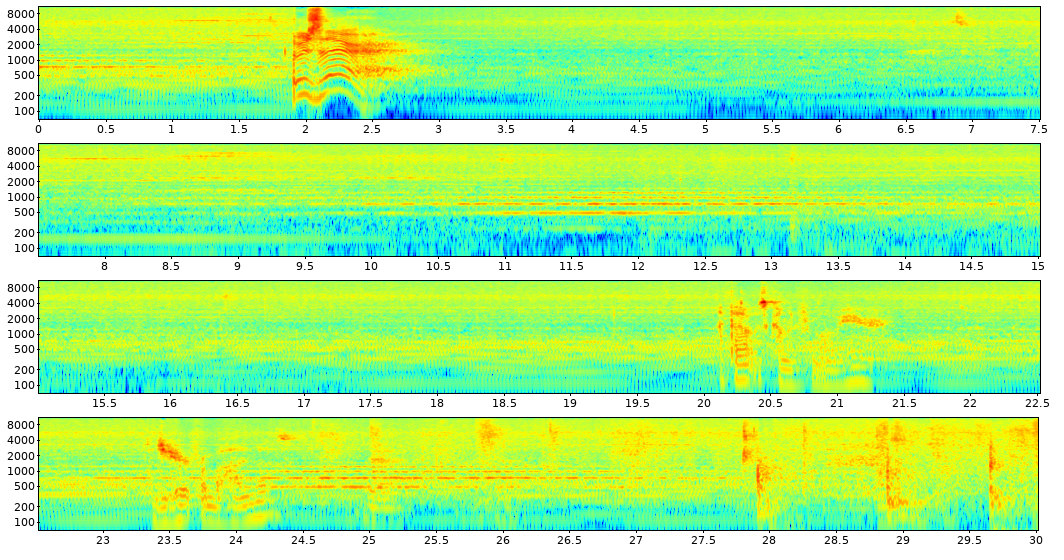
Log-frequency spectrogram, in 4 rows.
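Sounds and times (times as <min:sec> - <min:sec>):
low droning suspense music: 0:00.0 - 0:30.0.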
